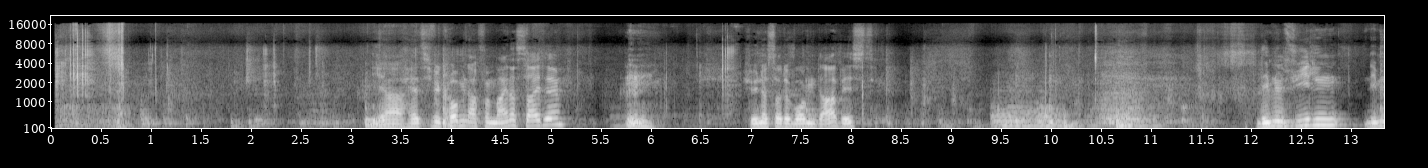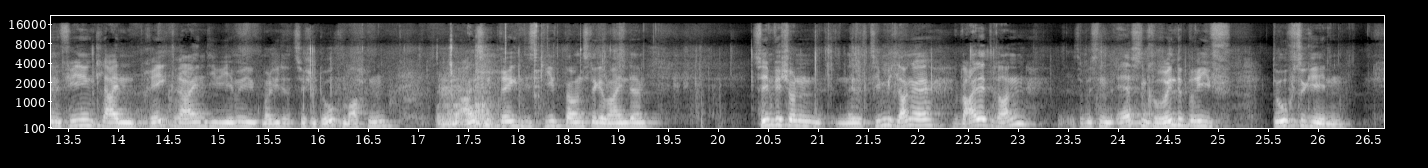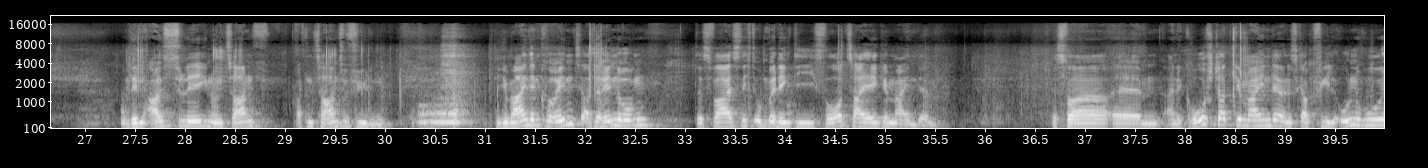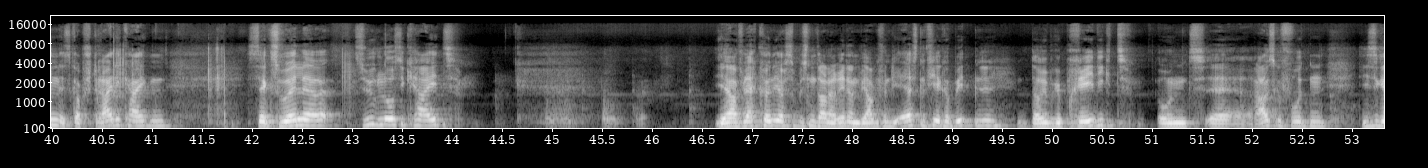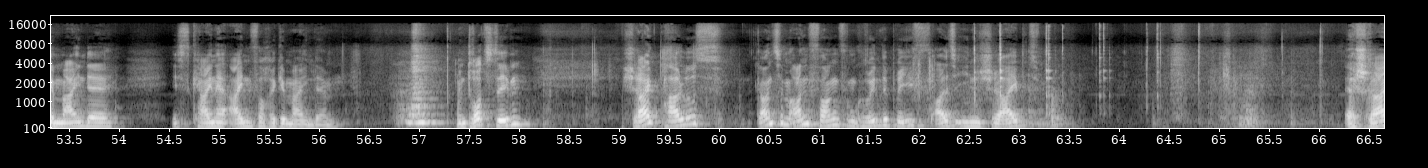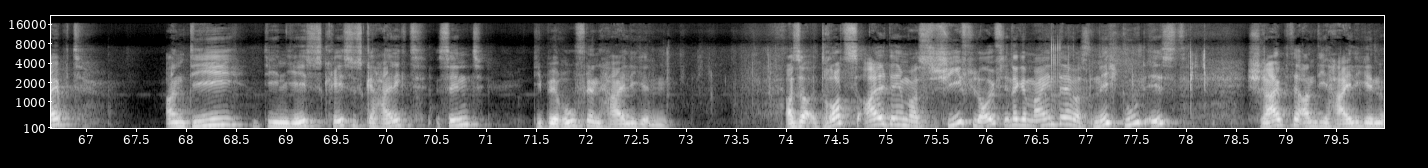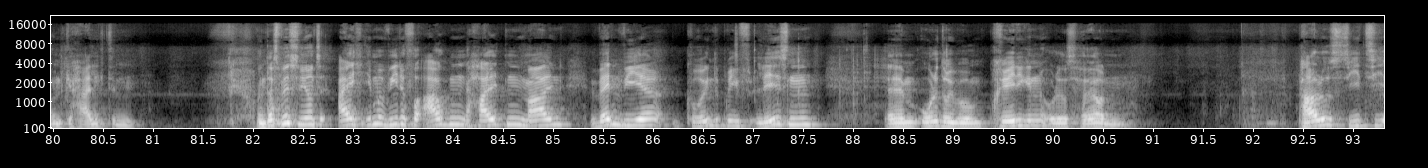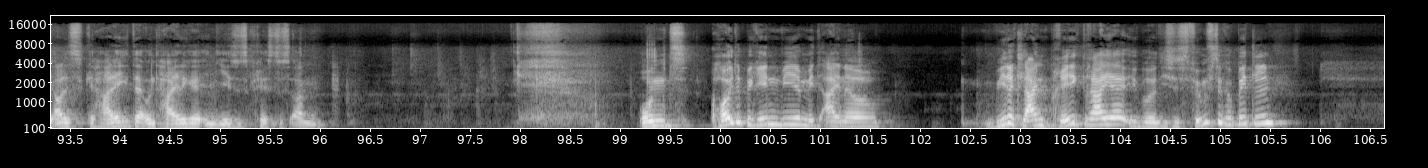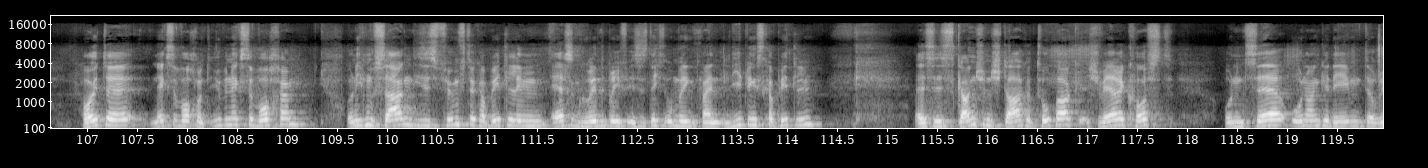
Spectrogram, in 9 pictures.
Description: All Sermons Richtschnur zum richten 15 Januar, 2023 Series: Von Korinth nach Ricklingen Topic: Gemeindeausschluss , Gemeindeordnung , Richten , Sünde Book: 1.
